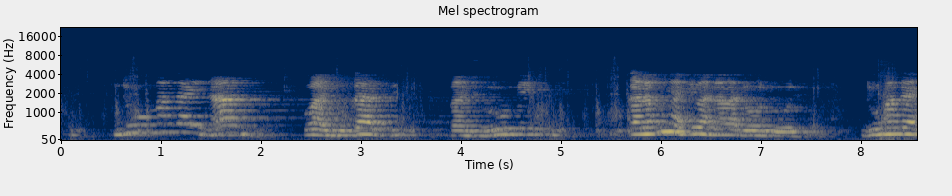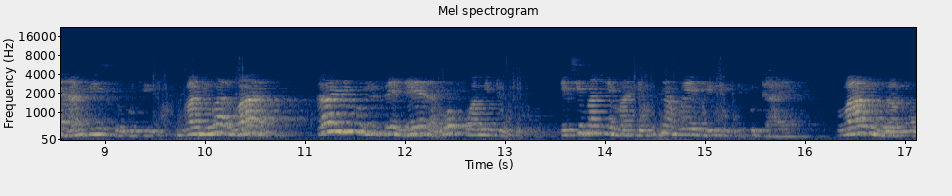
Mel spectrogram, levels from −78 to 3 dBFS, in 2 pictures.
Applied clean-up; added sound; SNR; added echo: neural separator model SepFormer DNS4.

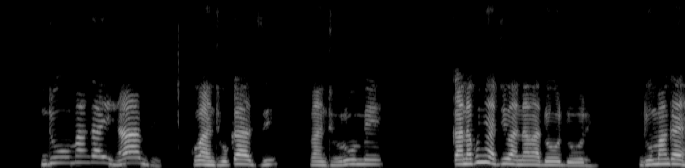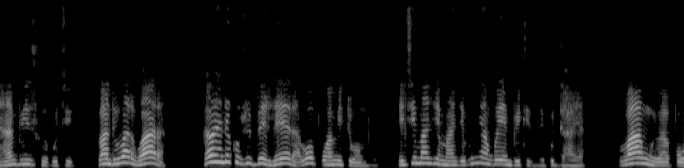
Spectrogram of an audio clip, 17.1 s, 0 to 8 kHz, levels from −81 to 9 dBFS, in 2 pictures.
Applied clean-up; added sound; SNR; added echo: none; none; none; none.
